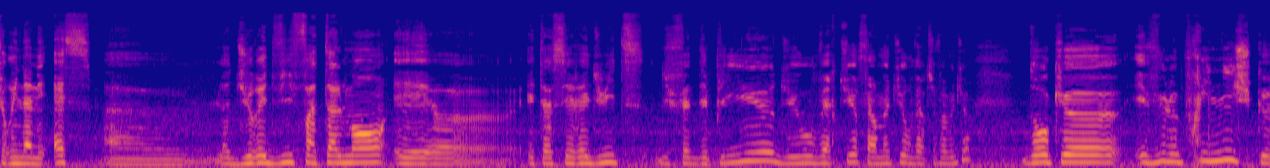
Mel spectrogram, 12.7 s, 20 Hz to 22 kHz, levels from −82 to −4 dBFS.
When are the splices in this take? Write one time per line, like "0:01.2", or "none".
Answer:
0:01.0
